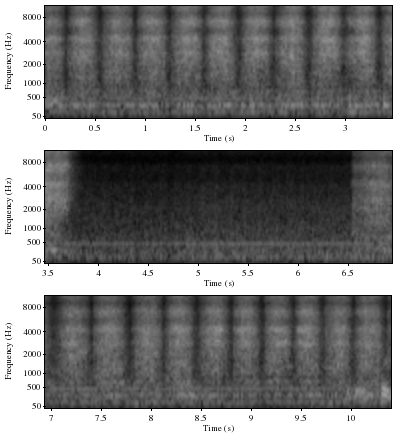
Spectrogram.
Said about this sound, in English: Let's give it a couple more hits with the Big Grit.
